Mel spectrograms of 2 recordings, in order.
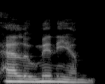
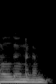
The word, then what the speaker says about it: aluminium: make one other observation in England this is pronounced aluminium not aluminum so you enjoy it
